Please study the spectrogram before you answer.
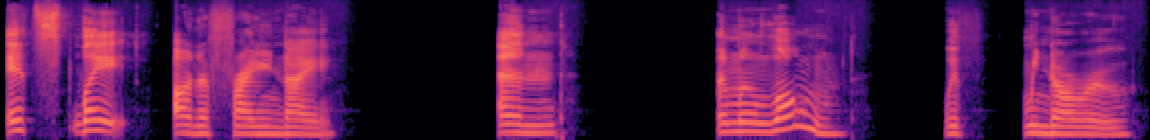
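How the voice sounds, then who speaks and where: A woman's voice: medium pitch, slow, smooth, no room sound. A woman reading a visual novel aloud expressively as she plays, with music behind her. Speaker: VTuber playing a visual novel. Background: background music.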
